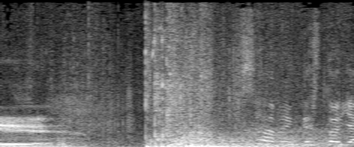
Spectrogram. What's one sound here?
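A fiery blast bursts with a loud roar.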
